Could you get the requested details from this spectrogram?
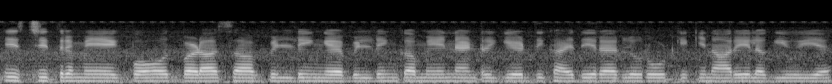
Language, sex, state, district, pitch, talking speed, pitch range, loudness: Hindi, female, Chhattisgarh, Raipur, 155 Hz, 175 wpm, 155-160 Hz, -16 LUFS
